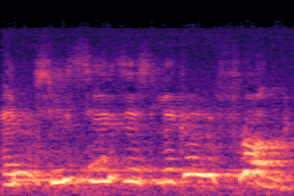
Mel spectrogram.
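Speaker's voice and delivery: storyteller hamming up a lightly put-on Indian accent; mock Indian accent. Musician joking to his bandmate, mock Indian storyteller accent. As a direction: spin the tale in a playful mock Indian lilt.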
